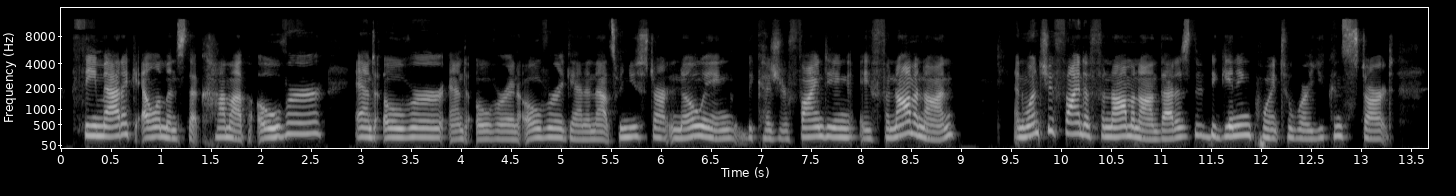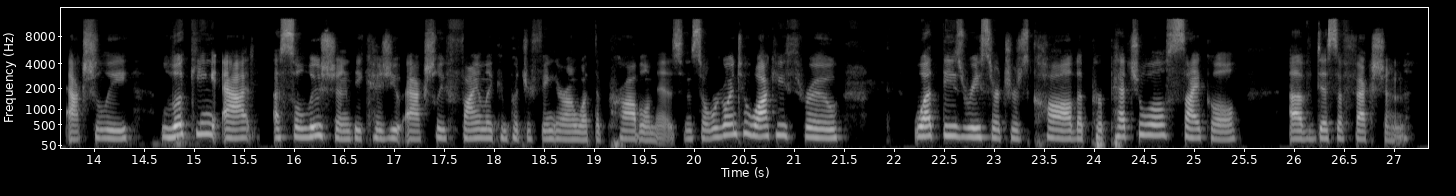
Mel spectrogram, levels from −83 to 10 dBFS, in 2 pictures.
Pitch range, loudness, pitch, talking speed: 175-225 Hz, -26 LUFS, 200 Hz, 165 wpm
